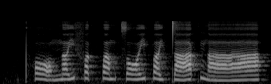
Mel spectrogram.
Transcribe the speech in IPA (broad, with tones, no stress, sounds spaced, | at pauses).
pʰ ɔː˨˩ n̪ ɐ˨˥ j f ɐ˨˥ k̚ p ɐ˨ m t͡s ɔː˨˥ j p ɐ˨˧ j t̪ aː˨˥ k̚ n̪ aː˨˧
